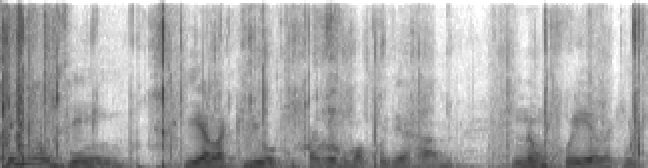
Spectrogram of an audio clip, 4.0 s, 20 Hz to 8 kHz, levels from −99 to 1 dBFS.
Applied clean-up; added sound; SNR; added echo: none; Chewing, mastication; 5 dB; none.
